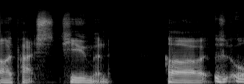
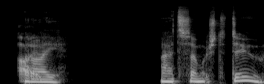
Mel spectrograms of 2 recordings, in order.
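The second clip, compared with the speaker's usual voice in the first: tearful, on the verge of crying, much higher; 5 semitones higher than usual. Voicing a role-play character as she starts to cry. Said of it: "And she starts to cry".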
